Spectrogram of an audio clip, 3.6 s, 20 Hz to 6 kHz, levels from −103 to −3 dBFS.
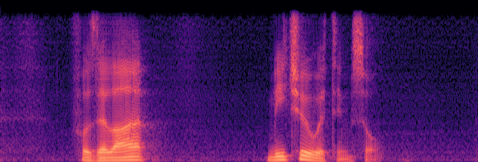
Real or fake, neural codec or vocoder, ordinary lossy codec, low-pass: fake; codec, 16 kHz, 0.2 kbps, FocalCodec; none; 5.4 kHz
